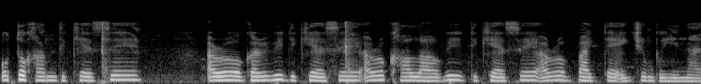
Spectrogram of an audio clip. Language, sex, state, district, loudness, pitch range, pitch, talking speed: Nagamese, female, Nagaland, Kohima, -18 LUFS, 170-195 Hz, 185 Hz, 190 wpm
